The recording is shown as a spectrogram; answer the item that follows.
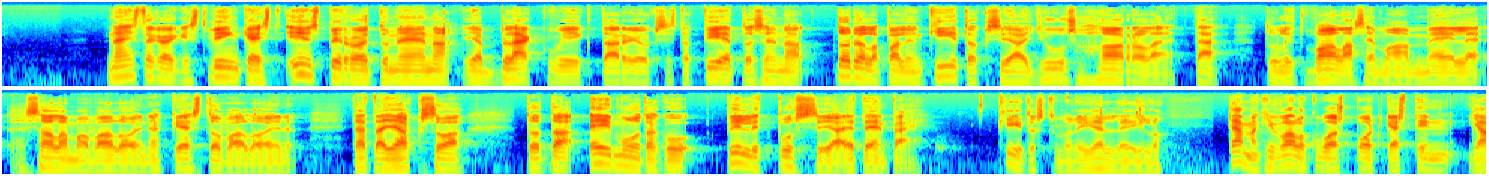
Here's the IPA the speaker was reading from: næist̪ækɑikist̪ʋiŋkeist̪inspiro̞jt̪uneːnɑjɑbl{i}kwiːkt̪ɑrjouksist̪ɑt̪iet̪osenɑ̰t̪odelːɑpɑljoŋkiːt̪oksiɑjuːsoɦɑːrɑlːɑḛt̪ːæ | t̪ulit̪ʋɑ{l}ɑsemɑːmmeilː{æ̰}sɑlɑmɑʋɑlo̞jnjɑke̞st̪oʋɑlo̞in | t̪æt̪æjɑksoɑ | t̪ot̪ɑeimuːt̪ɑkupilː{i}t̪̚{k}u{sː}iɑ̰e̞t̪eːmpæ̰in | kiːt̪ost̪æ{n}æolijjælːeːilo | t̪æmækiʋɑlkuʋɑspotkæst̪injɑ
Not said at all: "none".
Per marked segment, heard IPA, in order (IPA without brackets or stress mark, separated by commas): æ, l, ḛ, i, p, sː, m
